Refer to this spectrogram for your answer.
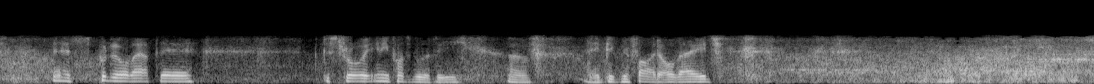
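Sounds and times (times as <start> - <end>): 
speech: 0.5 - 2.2, 3.2 - 7.5
bus driving past with engine and road roar: 7.2 - 10.9.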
